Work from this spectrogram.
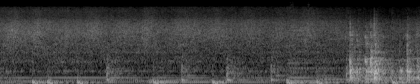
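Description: Datterino tomatoes stew in a pan with a continuous soft sizzle, while a utensil scrapes and stirs in regular strokes. A brighter burst of bubbling and scraping comes near the end.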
